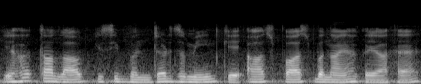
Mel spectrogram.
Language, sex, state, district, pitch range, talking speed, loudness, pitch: Hindi, male, Punjab, Fazilka, 110-130 Hz, 140 wpm, -18 LUFS, 120 Hz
